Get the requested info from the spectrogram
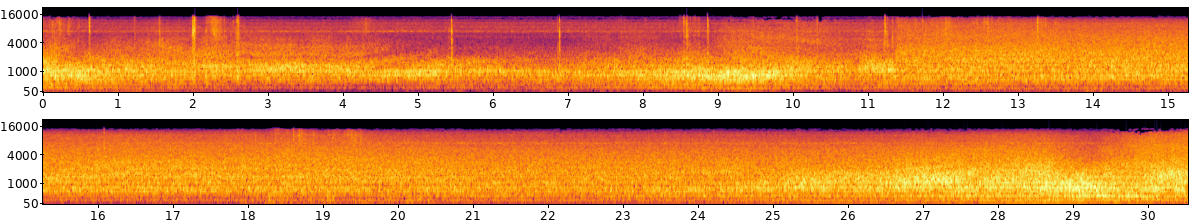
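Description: Steady road and engine noise of a car driving, heard from inside the car. It swells briefly about nine seconds in and grows louder near the end.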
